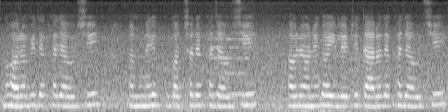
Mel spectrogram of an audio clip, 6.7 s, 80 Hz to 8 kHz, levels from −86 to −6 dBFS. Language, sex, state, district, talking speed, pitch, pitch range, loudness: Odia, female, Odisha, Khordha, 100 wpm, 260 Hz, 250-270 Hz, -14 LUFS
